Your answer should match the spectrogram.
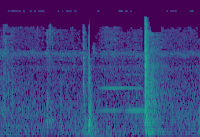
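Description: A car door being opened from outside: two sharp clicks of the handle and latch about half a second apart in the second half, with a faint steady tone starting about halfway through.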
